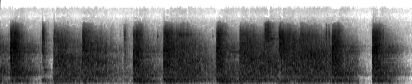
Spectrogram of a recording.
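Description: Gunfire in a film shootout: repeated sharp, loud shots fired in uneven bursts, close and booming, with brief pauses between volleys and no talk over them.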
